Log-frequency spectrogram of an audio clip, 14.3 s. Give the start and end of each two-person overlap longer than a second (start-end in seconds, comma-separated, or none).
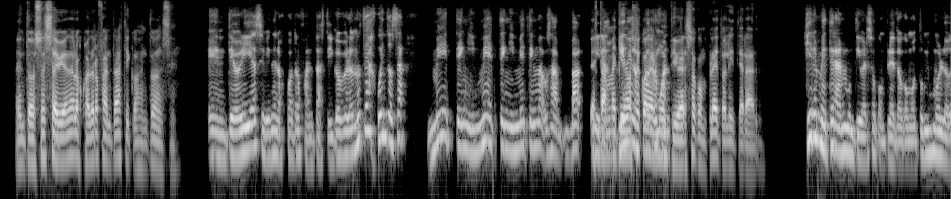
8.9-10.3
